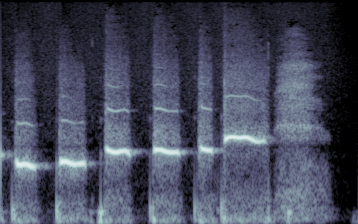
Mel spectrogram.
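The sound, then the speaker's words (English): A person whistles a short, bright pop melody: six or seven clear notes in quick rhythmic bursts, rising in pitch, with a breathy final note trailing off. “What are you whistling?”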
